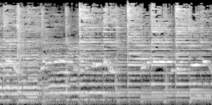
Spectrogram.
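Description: Acoustic guitar playing chords, the notes held and ringing.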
